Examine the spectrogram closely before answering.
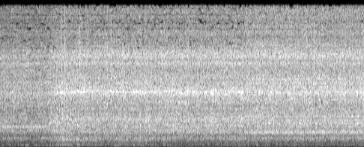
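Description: Electric stand mixer running with a dough hook through a small, stiff batch of flour, sugar, butter and egg-yolk dough. About a second in it steps up to a higher speed and runs louder, with a high whine added.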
